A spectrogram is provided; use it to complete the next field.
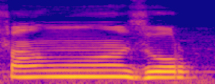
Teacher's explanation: ہم نون ساکن کو، یہ ہے نون ساکن، یا تنوین کو چھپا کے غنے کے ساتھ پڑھیں گے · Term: اخفا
